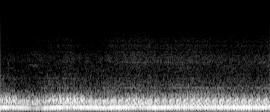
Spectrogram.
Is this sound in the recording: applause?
no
